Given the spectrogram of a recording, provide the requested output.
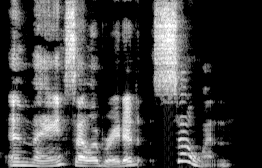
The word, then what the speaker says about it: Samhain: Samhain is how I would pronounce it. But this is in Gaelic. In Gaelic, it's pronounced Sowen.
